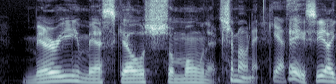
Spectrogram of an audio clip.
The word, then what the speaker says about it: Maskel-Szymonik: Legally, it's Maskel-Szymonik. Mary Maskel-Szymonik.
